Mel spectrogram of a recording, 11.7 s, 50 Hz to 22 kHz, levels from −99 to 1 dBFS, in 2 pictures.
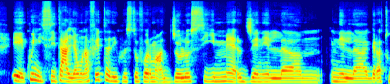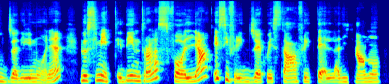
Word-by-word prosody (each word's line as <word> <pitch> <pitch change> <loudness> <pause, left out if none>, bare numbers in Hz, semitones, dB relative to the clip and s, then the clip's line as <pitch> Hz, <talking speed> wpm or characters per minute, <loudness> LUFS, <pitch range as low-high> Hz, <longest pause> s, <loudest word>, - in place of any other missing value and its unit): e 455 -2 +5
quindi 265 -7 0
si 210 0 -6
taglia 180 -3 +4
una 185 +2 -2
fetta 260 0 -2
di 200 -2 -2
questo 190 0 -6
formaggio, 180 -2 -1
lo 190 +1 +2
si 195 0 -5
immerge 190 -2 -2
nel 170 -2 -2
mhmm, 200 - -6
nel 170 -2 0
grattugia 180 +1 -2
di 175 +1 -5
limone, 175 0 0 0.2
lo 230 0 +4
si 230 +1 -2
mette 200 -6 +1
dentro 215 0 +1
alla 340 +11 +2
sfoglia 205 - +4
e 335 - +4
si 310 -5 0
frigge 175 -2 -1
questa 175 0 0
frittella, 180 -1 -2
diciamo. 175 0 -1
185 Hz, 155 wpm, -23 LUFS, 175-205 Hz, 0.2 s, e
